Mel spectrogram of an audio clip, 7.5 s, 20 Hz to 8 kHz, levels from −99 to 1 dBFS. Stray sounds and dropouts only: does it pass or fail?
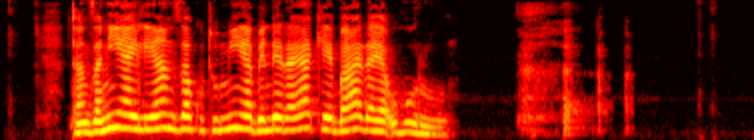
fail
